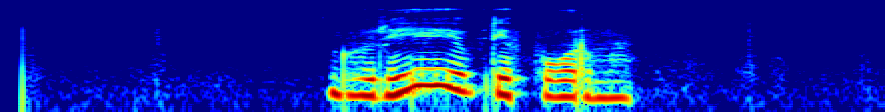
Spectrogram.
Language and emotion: Russian, sad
